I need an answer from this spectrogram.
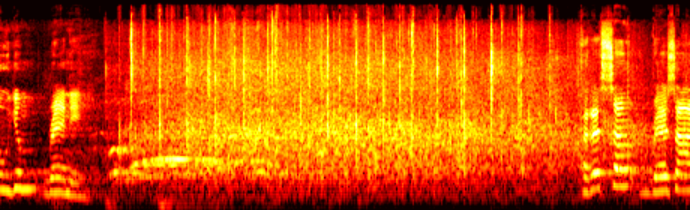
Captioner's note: applause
